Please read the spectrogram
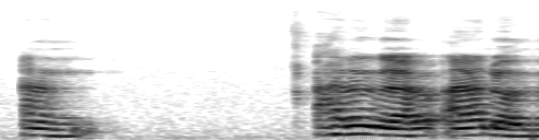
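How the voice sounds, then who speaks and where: Over noticeable background noise, a woman talks at medium pitch in a flat, monotone delivery. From Thailand, Bangkok. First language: Thai. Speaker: vlogger. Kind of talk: casual vlog talk to camera. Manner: halting, many fillers.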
